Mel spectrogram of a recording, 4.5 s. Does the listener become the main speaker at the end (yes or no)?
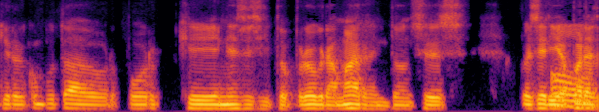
no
